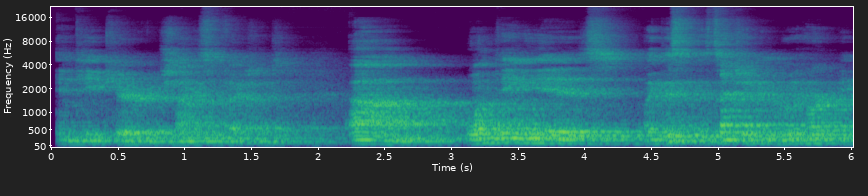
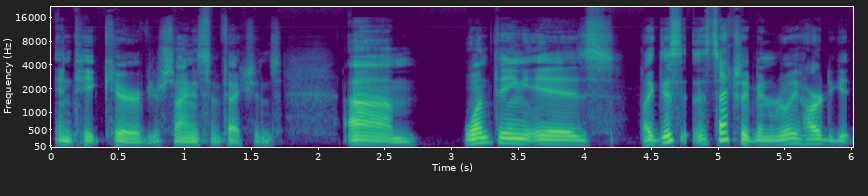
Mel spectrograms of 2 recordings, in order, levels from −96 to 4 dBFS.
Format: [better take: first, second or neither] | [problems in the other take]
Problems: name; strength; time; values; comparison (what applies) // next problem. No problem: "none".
second | room echo; strong; dies away in 2.1 s // off-mic speech; far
